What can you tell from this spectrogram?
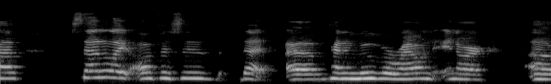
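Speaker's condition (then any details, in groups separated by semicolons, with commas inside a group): Cerebral palsy; from birth, wheelchair user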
